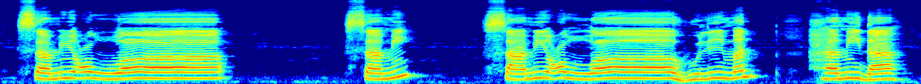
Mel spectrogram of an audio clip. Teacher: اللہ کو موٹا پڑھا جائے گا، اللہ سے پہلے زبر آ رہی ہے، سین کی سیٹی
